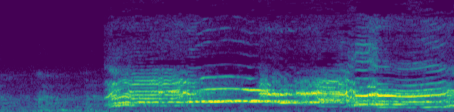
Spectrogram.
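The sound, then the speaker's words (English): A voice mimics a baby's scream: after a brief quiet moment, one loud, high, sustained wail rises and holds steady for nearly two seconds, shrill. “Your mom had to take the binky out to wipe your face and you were screaming, changing colors because you weren't done with it.”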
